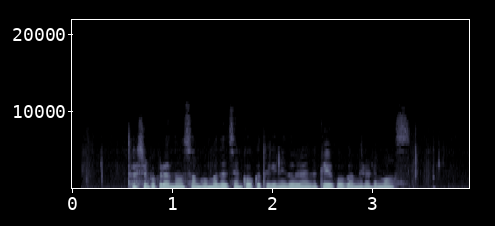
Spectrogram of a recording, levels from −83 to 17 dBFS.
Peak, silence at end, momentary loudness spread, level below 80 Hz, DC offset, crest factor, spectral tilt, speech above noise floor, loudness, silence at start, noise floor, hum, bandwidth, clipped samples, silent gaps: -8 dBFS; 0.75 s; 7 LU; -78 dBFS; under 0.1%; 16 dB; -6.5 dB/octave; 26 dB; -22 LUFS; 0.55 s; -47 dBFS; none; 8.8 kHz; under 0.1%; none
